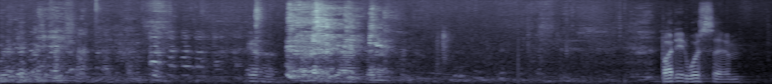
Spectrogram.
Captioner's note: laughter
